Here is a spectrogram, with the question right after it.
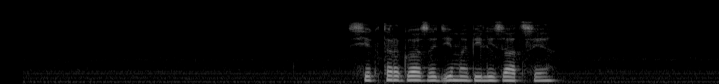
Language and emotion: Russian, neutral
